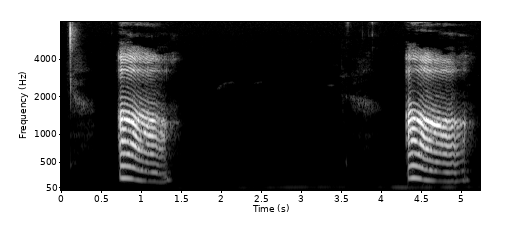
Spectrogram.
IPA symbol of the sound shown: ɑː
